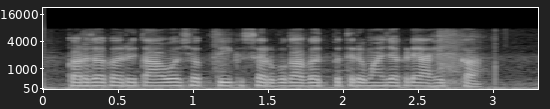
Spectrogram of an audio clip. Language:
Marathi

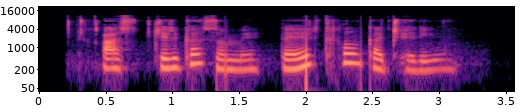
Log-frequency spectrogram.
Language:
Georgian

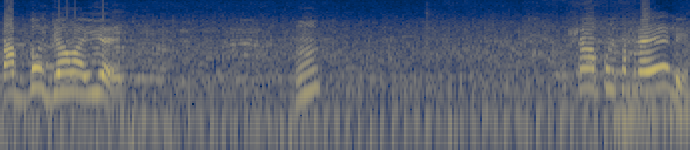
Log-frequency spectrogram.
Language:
Portuguese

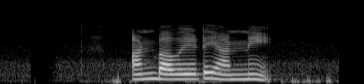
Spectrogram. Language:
Sinhala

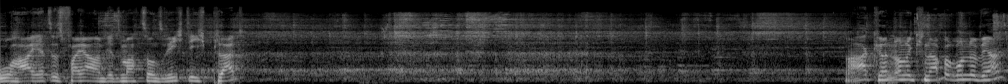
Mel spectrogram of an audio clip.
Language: German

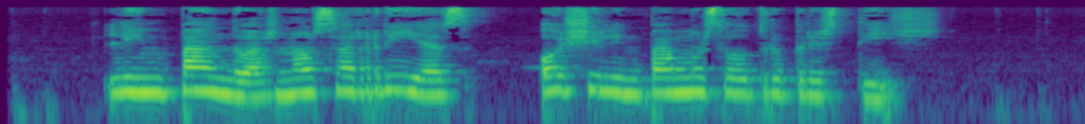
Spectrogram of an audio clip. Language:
Galician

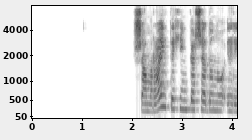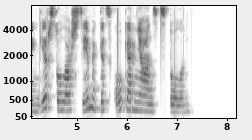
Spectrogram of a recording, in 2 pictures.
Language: Western Mari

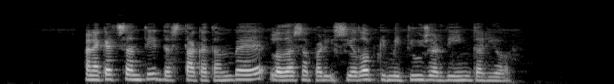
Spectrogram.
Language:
Catalan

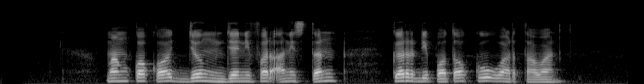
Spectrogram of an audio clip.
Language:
Sundanese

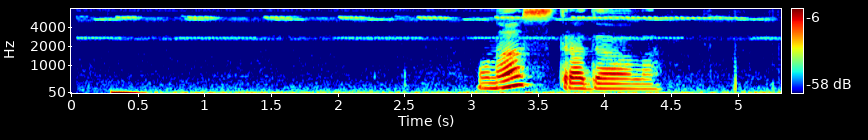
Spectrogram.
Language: Russian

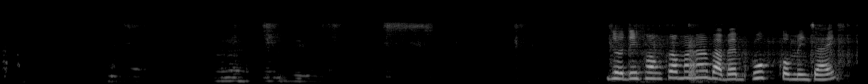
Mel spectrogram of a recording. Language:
Assamese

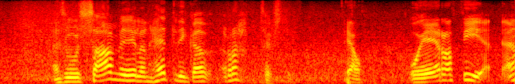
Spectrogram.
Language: Icelandic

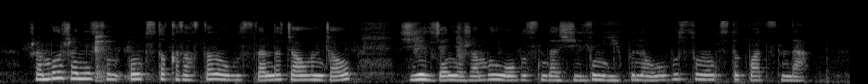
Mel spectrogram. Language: Kazakh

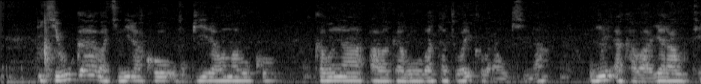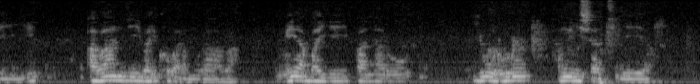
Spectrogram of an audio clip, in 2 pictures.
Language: Rundi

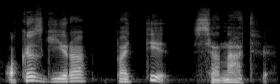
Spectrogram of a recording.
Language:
Lithuanian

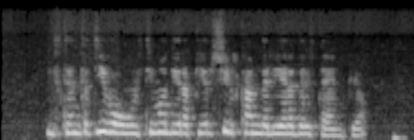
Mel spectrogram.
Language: Italian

